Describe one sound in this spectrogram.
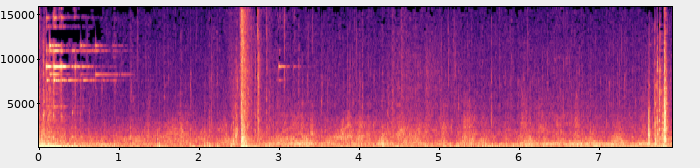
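Footsteps run quickly over a wet street.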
